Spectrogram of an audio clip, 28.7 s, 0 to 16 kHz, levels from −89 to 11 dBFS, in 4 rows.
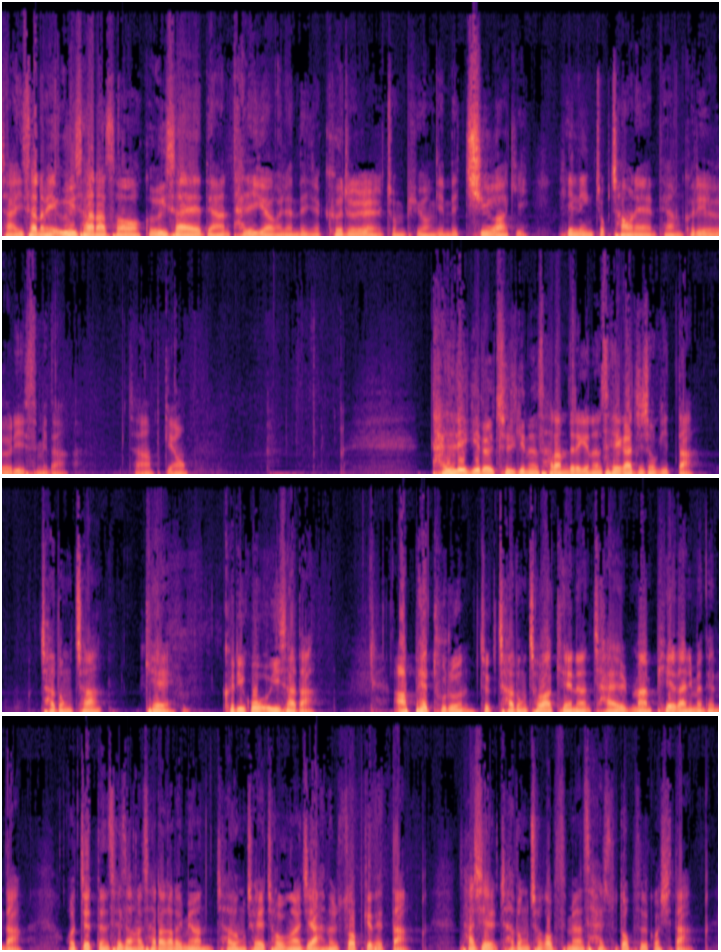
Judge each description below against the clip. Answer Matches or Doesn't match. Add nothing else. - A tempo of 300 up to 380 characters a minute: Matches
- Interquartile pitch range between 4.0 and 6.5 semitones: Doesn't match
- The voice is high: Doesn't match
